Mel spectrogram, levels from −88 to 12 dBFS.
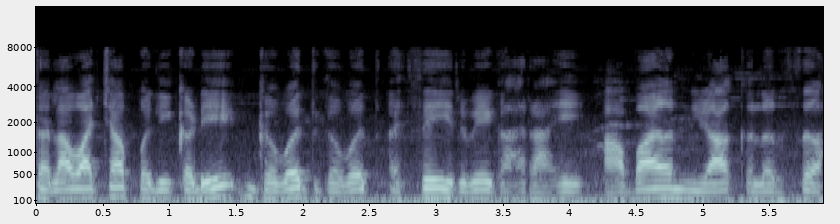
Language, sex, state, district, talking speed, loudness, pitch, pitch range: Marathi, male, Maharashtra, Nagpur, 110 wpm, -17 LUFS, 120 Hz, 110-125 Hz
